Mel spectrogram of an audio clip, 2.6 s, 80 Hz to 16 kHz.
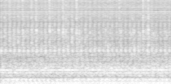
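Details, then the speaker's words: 2022 Rockwood 2899KS fifth-wheel RV washer in closet at high spin speed: steady low drone with fast buzzing shake; both latched closet doors rattle from the washer's vibration. "now we're getting the vibration again the doors both of them making noise and that is definitely high speed at this point both of these are actually making noise now so you can hear even with them latched"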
